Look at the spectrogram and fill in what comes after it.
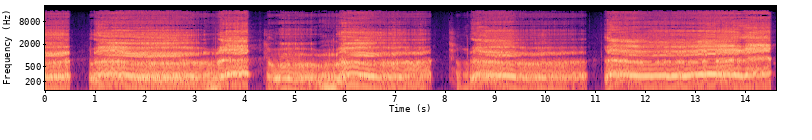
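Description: Domestic pig giving a series of long, drawn-out grunting calls, each about three seconds long, with short, abrupt breaks between them.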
